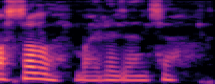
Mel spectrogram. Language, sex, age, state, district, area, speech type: Nepali, female, 45-60, West Bengal, Jalpaiguri, rural, spontaneous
